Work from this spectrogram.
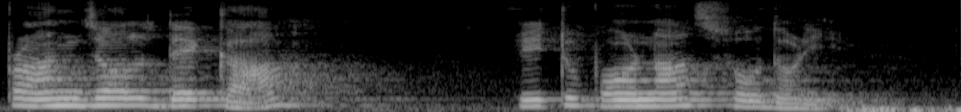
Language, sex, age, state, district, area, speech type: Assamese, male, 30-45, Assam, Sonitpur, rural, spontaneous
